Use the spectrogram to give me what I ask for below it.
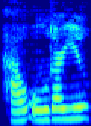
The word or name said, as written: how old are you?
